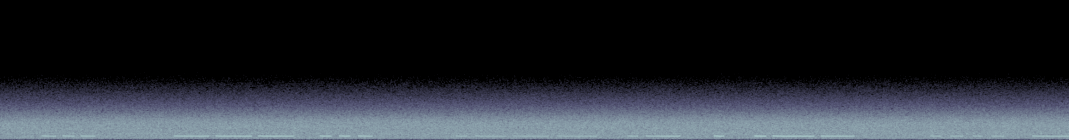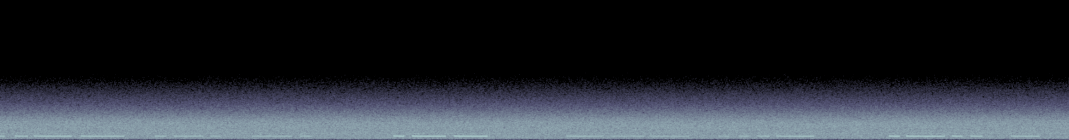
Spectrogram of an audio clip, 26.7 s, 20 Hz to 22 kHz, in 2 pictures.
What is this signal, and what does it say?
Morse code, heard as a keyed tone, hand-sent with a straight key, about 10 wpm, 670 Hz, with heavy radio static and fading. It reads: S OS JAEW HYRN W OV LT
